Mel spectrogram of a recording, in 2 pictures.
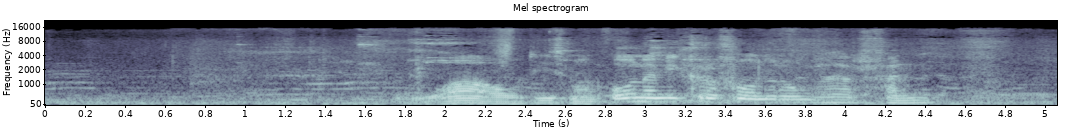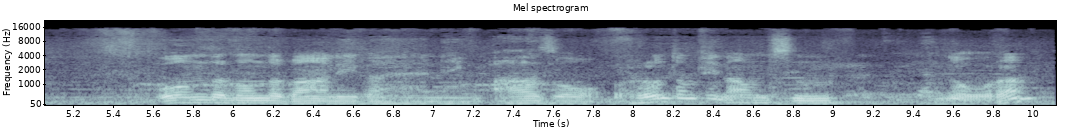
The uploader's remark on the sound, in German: Live von der 2ten One Million Mastermind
